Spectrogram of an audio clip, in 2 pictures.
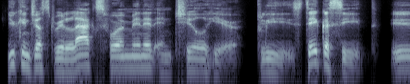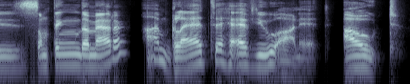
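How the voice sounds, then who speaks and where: A man's voice: on the low side, dry recording, clean studio sound, full character voice. A man voicing a laid-back, gracious Hawaiian fusion restaurant host in a video game, with an easygoing, hospitable manner. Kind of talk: scripted video game character dialogue.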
